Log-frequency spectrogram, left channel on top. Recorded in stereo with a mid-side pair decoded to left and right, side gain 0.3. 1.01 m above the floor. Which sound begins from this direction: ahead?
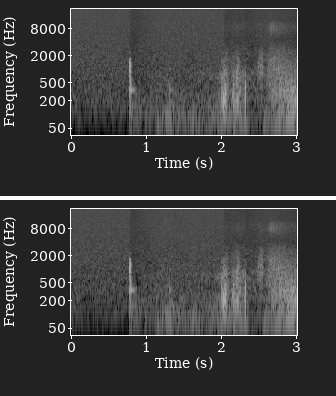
Footsteps, at 0.8 s.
